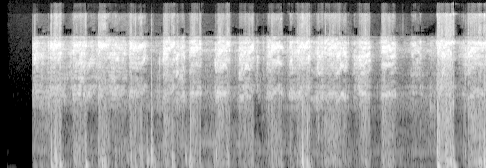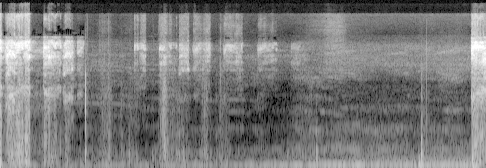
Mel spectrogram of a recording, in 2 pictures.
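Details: Swiftlet call for testing a site in South Kalimantan, played from a phone or portable speaker in the morning or evening: rapid shrill chirping pulses, about four per second, for six seconds, then near silence with faint scattered chirps.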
